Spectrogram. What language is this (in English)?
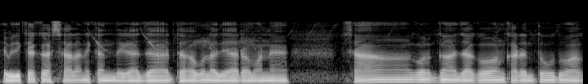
Chakma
